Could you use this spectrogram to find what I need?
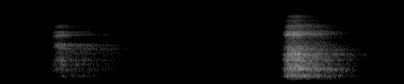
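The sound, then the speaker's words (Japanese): Two slow, deep breaths, each a soft, airy exhale lasting under a second, separated by a long silent pause, with no talking. “私に合わせて3回深呼吸して。”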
